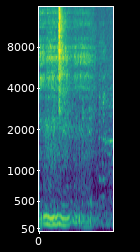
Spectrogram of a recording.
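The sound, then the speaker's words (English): A person mimics loud snoring with their voice: one drawn-out, rumbling snore with a brief raspy burst, fading into a softer breathy tail, unaccompanied. “My Savior snores.”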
